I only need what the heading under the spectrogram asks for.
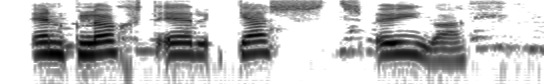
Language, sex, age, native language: Icelandic, female, 10, Icelandic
